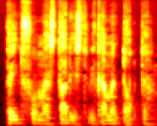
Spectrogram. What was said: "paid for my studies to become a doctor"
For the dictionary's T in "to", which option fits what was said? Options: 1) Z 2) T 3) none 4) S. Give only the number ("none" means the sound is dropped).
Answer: 2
